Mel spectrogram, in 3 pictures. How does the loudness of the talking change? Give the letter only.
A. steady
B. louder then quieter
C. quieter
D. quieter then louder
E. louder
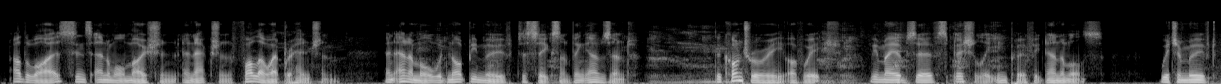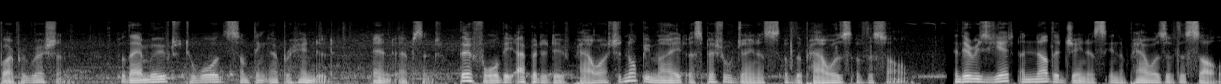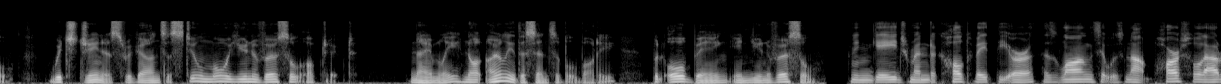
A.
